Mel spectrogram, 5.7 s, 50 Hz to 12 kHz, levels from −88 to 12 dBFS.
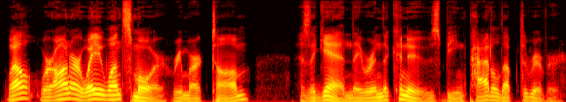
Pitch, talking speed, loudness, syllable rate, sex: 110 Hz, 220 wpm, -18 LUFS, 5.7 syllables/s, male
